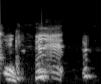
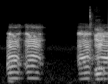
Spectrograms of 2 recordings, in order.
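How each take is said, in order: First: Higher, sing-song uh-uh; playful copy of refusal. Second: Mock firm refusal. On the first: Retold or imitated. Host copying the mother's refusal playfully. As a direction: mimic her playfully. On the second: Mother re-doing her firm uh-uh for the host. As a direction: echo the refusal lightly. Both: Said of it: "Was it".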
